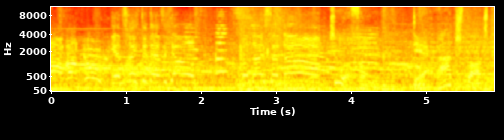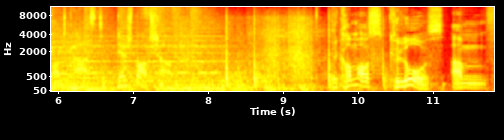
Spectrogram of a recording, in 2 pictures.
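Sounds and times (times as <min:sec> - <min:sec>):
speech: 0:00.8 - 0:07.8, 0:09.6 - 0:11.8
fireworks exploding, recorded on a mobile phone: 0:08.1 - 0:10.6.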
